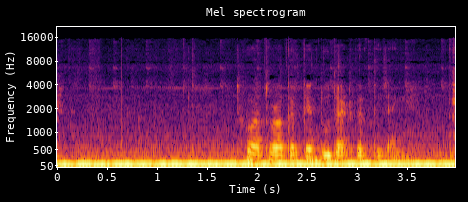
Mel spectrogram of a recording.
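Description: Milk pours into a bowl with a soft splash.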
